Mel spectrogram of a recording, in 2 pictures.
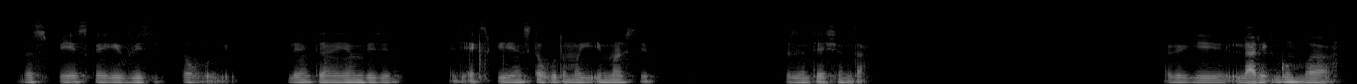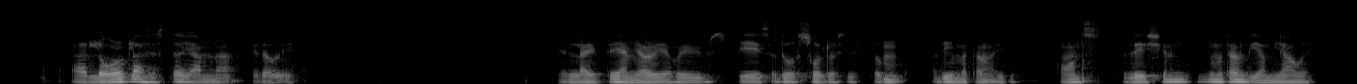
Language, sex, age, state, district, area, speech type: Manipuri, male, 18-30, Manipur, Bishnupur, rural, spontaneous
